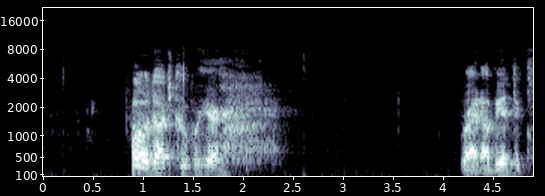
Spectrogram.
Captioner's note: sighs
